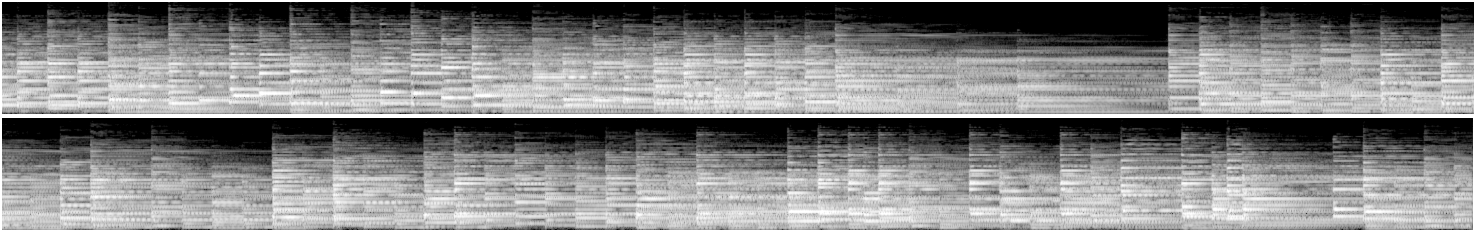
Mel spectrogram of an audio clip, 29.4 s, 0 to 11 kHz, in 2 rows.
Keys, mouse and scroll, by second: 6.3 ctrl+Up, 8.5 ctrl+Up, 25.1 ctrl+a.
